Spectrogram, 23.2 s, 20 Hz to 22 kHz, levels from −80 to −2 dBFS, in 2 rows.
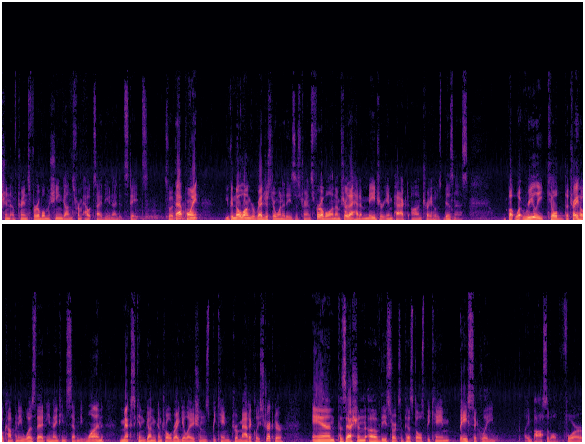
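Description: Mains buzz runs through the whole clip, from the first moment to the last. Switching spikes from something like a dimmer, a rectifier or an unshielded cable are getting into the signal path twice per cycle of the 60 Hz supply, so the interference repeats 120 times a second and carries a dense stack of 60 Hz harmonics up into the kilohertz range. It sits well below the main sound as a constant, raspy, edgy buzz underneath everything.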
